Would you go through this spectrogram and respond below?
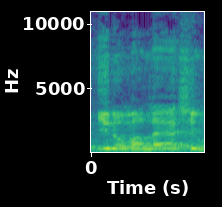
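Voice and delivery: ordinary talk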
